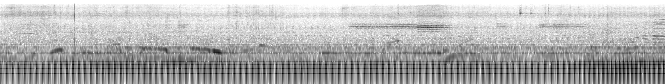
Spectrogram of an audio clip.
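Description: A small engine running steadily with a low, even putter, with faint voices over it.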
